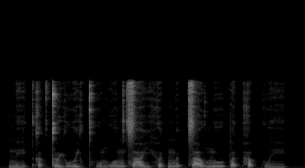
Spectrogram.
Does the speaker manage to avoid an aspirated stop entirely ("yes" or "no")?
no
